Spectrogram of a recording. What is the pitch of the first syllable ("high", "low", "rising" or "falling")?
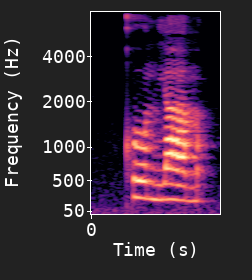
low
